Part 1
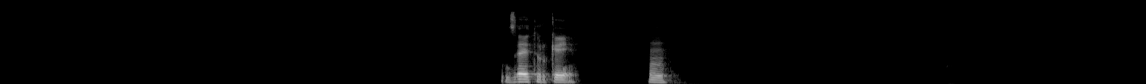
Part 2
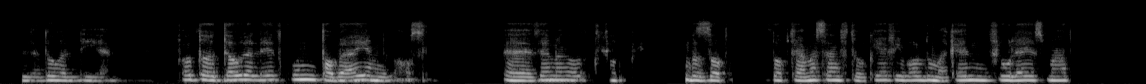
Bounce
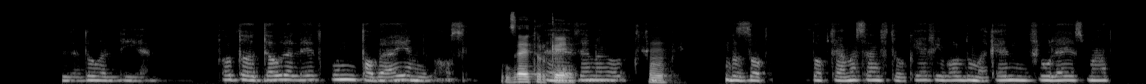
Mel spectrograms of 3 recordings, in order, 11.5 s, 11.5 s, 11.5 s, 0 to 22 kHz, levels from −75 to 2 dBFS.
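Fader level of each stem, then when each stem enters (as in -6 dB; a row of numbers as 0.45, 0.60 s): +0.5, -3.0 dB; 0.00, 0.40 s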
